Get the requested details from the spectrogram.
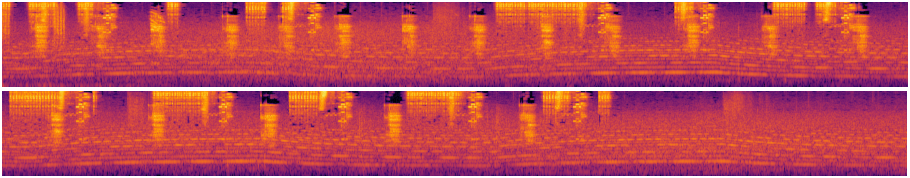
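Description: Short electronic clicks and beeps sound again and again.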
